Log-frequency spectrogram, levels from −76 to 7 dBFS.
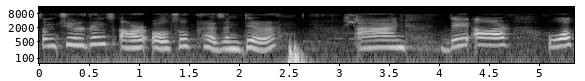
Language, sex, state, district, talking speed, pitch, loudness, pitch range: English, female, Punjab, Kapurthala, 100 wpm, 300 Hz, -17 LUFS, 275-360 Hz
